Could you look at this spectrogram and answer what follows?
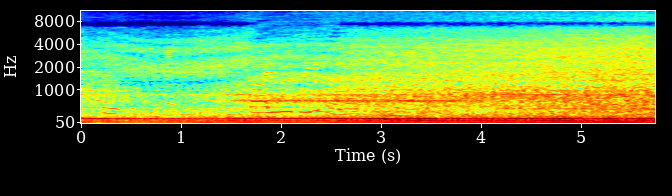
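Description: A John Deere 5055 tractor with an inline fuel pump runs steadily in the field, a constant low diesel drone holding even for several seconds with faint background noise.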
